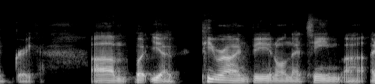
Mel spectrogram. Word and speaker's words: Perine: but to pick up Perine, how do you say Perine? – Perine. Almost sounds like I'm saying it wrong by saying it right.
